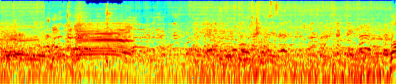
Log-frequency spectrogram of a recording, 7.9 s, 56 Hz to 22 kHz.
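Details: Young bull and heifer calves at Ambari cattle market, Dinajpur, Bangladesh, on 24 July: one drawn-out moo about a second long rises above a constant roar of crowd chatter and market noise.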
